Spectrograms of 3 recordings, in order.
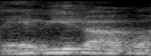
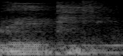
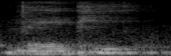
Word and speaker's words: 레위: 근데이 레위라고 하는 사람을 우리는 레위라고 발음을 하지만은 원래는 뭐냐? 레비예요. 레비. 레비.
